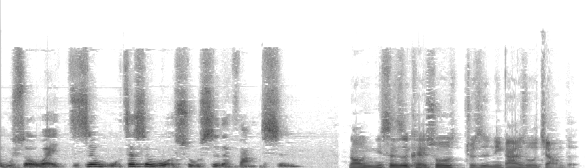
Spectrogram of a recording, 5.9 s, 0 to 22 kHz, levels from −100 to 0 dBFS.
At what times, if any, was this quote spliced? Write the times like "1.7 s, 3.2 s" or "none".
3.4 s, 4.6 s

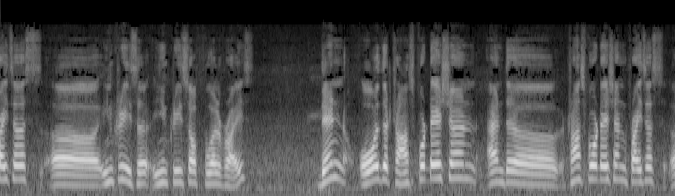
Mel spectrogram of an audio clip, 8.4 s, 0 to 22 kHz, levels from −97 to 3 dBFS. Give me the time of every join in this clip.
none

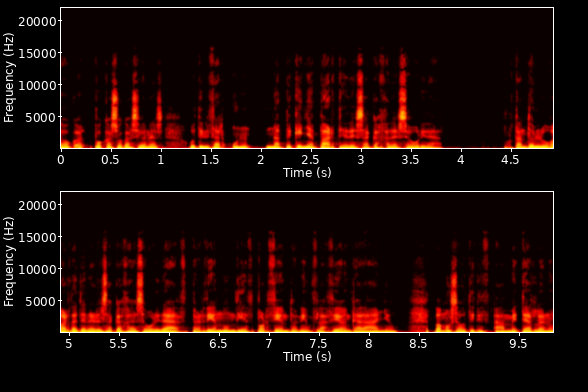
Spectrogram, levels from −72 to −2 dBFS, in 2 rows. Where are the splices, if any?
none

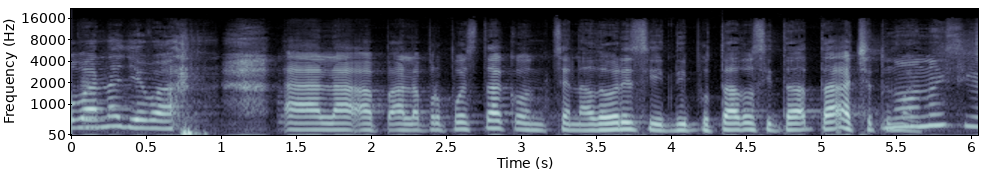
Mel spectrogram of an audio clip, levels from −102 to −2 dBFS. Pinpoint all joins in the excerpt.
1.4 s

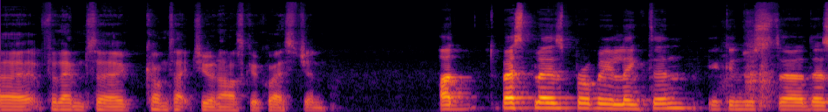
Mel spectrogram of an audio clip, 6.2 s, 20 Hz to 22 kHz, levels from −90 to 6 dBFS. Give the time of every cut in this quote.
none

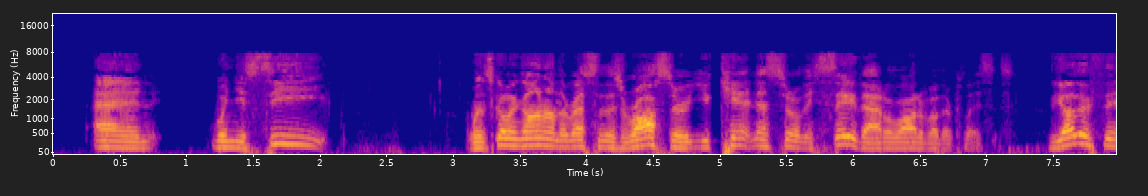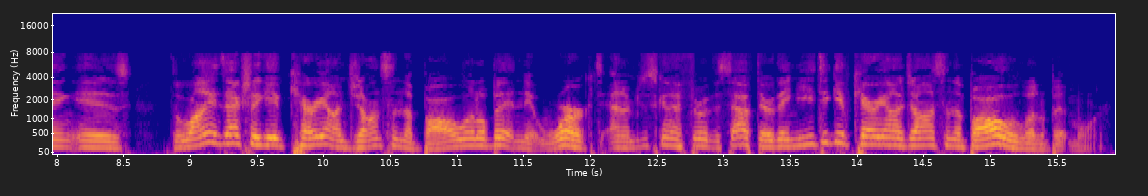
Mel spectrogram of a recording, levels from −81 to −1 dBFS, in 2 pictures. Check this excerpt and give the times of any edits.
7.4 s

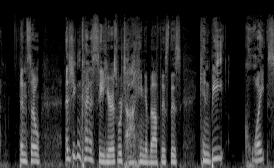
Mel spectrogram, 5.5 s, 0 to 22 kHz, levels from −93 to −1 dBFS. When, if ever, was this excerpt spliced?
none

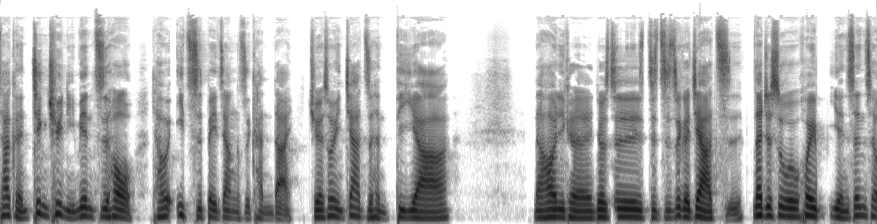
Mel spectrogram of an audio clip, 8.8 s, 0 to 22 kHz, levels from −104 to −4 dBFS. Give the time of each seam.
none

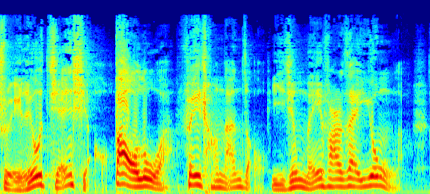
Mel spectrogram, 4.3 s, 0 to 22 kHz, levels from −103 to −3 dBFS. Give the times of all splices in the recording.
none

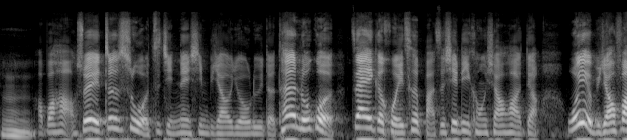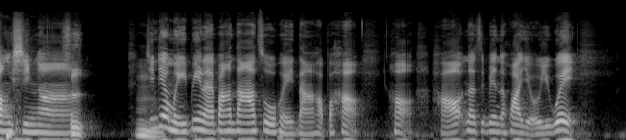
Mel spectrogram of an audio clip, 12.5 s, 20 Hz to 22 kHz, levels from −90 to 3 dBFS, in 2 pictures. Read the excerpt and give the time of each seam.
7.6 s

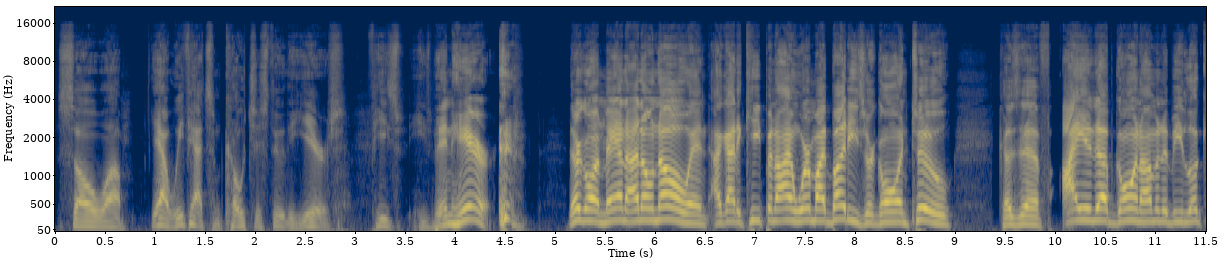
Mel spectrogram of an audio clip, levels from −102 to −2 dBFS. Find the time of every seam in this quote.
3.1 s, 4.4 s

